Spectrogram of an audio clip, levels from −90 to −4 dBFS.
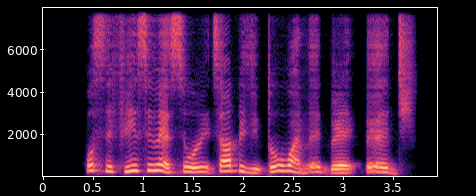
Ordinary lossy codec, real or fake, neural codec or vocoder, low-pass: none; fake; codec, 16 kHz, 0.5 kbps, FreqCodec, larger model; none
